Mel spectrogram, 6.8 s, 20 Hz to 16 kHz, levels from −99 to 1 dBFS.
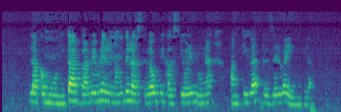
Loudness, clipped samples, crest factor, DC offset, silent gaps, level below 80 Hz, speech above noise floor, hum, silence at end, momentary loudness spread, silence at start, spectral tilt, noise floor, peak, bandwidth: -22 LUFS; under 0.1%; 22 dB; under 0.1%; none; -56 dBFS; 36 dB; 50 Hz at -65 dBFS; 0.5 s; 17 LU; 0.6 s; -5.5 dB/octave; -58 dBFS; 0 dBFS; 11.5 kHz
